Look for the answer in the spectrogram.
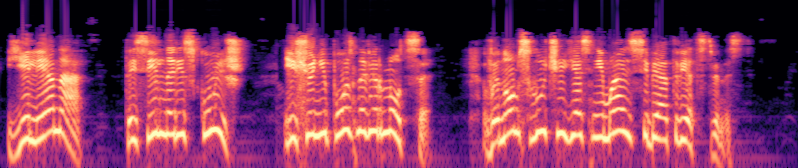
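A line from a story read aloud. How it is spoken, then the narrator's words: Shout after someone. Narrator (Russian): крикнул вслед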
